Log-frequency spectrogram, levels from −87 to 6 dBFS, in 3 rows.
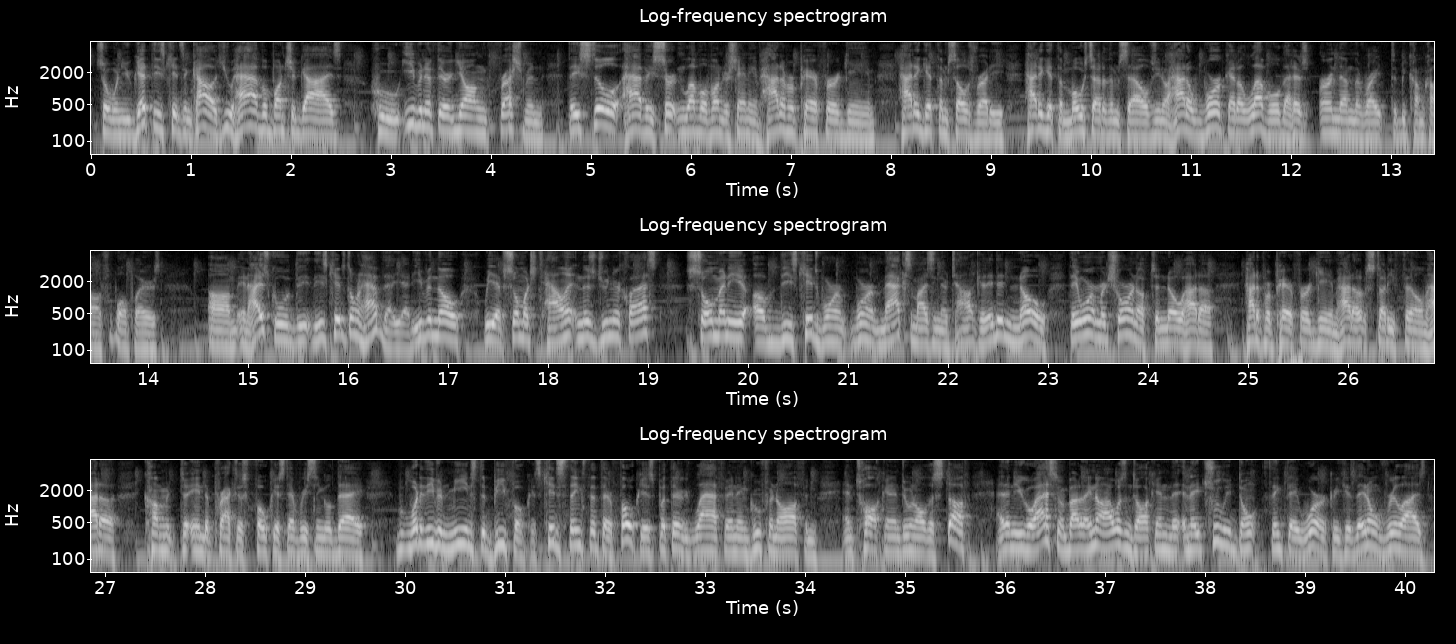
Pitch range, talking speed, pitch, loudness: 125-160 Hz, 270 wpm, 140 Hz, -22 LUFS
